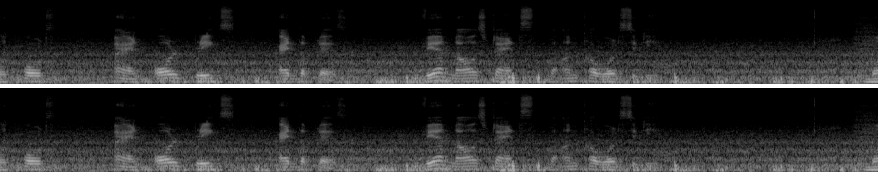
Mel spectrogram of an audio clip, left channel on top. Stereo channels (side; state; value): both; identical; correlation 1.00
